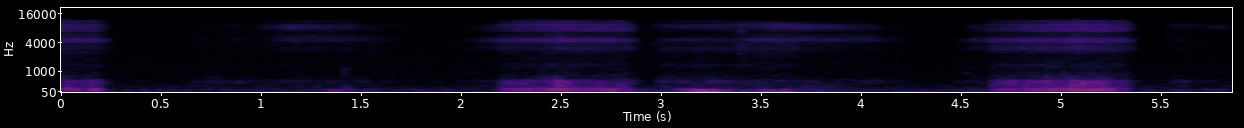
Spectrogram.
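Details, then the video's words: Dog snoring, from a one-hour recording made to help with insomnia: slow low rumbling snores, each breath building and fading, roughly three loud inhalations over six seconds with soft hissy exhales between. "불면증 치료에 탁월한 강아지 코골이"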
